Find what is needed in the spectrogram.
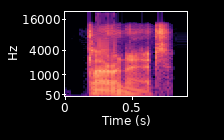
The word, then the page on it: clarinet: British English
